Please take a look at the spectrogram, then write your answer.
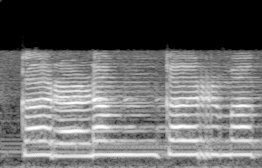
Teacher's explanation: ಅನುಸ್ವಾರದ ಉಚ್ಚಾರಣೆ ಕ ವರ್ಗದ ಅನುನಾಸಿಕ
